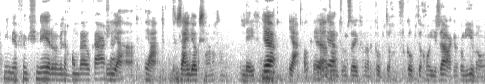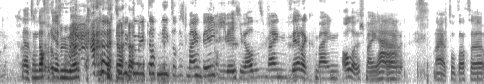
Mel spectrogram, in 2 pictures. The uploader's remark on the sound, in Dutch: Op het heerlijke Vlieland! Compleet met meeuwengeluiden op de achtergrond.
